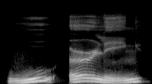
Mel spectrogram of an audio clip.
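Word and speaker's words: 五二零: En mandarin, les chiffres 5, 2, 0, ça se prononce Wu Erling. C'est ça. Et si on le dit vite, ça sonne vraiment proche de Wo Ai Ni.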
